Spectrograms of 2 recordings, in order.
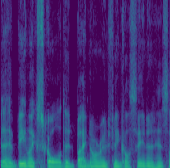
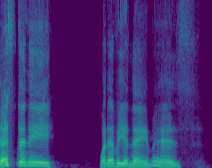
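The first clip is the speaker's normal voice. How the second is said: put-on scolding voice, higher and louder; 5 dB louder than usual. Trying an impression after being asked to do it: Norman Finkelstein impression. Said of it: "Do it".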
